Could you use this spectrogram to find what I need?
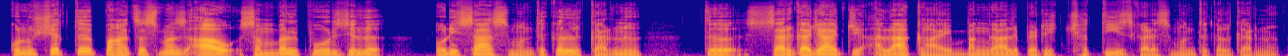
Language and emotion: Kashmiri, neutral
